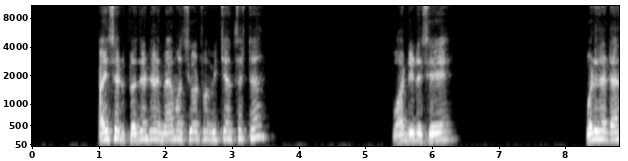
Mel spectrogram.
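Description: An older man speaks calmly into a microphone, as if over an online call, with pauses between phrases.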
